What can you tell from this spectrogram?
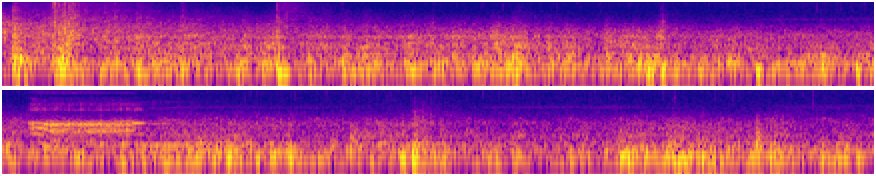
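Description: Loud, close thunder: a sudden crack at the start, then a long heavy rumble, over steady heavy rain.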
